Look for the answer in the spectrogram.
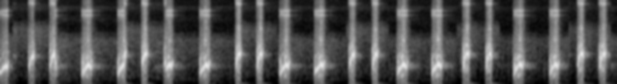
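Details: Female white-breasted waterhen calling, a sound used to lure the male out of its habitat: loud, clipped nasal notes in a steady run, alternating a lower and a higher pitch, several each second, with clean silence between.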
